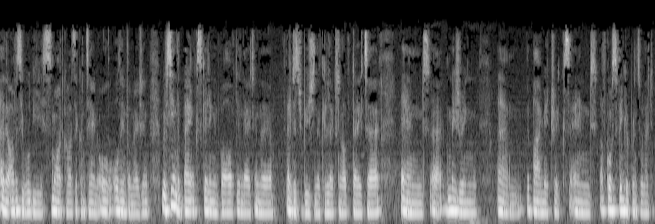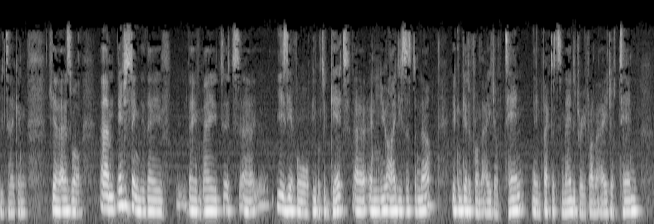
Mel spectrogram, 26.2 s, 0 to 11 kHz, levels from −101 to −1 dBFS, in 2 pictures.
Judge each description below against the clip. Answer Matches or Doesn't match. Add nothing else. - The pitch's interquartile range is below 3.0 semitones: Matches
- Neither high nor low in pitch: Doesn't match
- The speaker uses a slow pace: Doesn't match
